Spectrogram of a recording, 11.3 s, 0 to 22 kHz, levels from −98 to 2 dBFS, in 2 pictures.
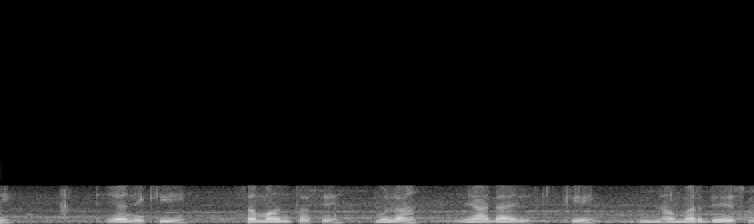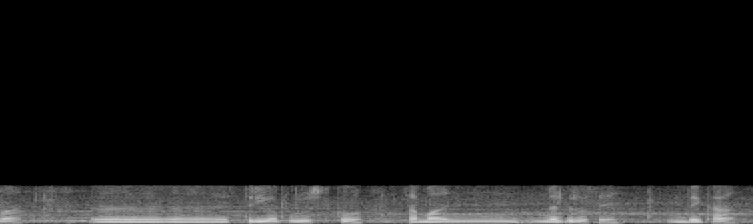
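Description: Speech passed through a Bluetooth CVSD headset codec throughout, which fits a 64 kbit/s one-bit delta stream, leaving a 150 Hz to 3.7 kHz band, plainly audible granular hiss, scratchy sibilants, and distorted loud highs.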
